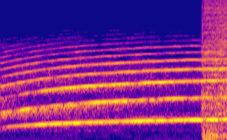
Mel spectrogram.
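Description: A siren winding up as the opening effect of a rap track: one tone with overtones rising in pitch and levelling off near the end.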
